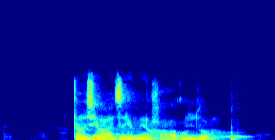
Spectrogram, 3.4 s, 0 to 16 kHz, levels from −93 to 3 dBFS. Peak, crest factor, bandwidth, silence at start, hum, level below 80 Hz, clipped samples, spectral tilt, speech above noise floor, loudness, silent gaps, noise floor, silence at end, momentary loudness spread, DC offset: -16 dBFS; 18 dB; 8 kHz; 0.9 s; none; -54 dBFS; under 0.1%; -5.5 dB/octave; 50 dB; -34 LUFS; none; -83 dBFS; 0.4 s; 12 LU; under 0.1%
